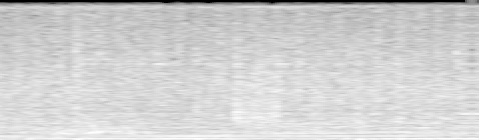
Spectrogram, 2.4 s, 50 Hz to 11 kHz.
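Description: Lancer Evolution racing engine in Forza 6, a steady, loud drone with constant tonal hum throughout, no voices.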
